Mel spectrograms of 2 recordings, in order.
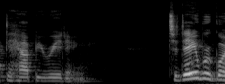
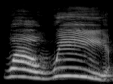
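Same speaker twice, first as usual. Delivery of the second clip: high, loud wowee; thrilled like flying upside down; excited wowee; 11 semitones higher, 8 dB louder than usual. Shown as a demonstration. Teacher cheering like a plane, excited. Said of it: "your turn to make the sound".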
